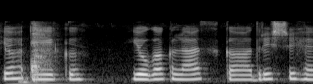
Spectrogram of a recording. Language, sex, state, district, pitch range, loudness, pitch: Hindi, female, Jharkhand, Garhwa, 230-250 Hz, -16 LUFS, 235 Hz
